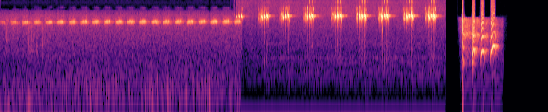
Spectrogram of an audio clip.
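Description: Cricket-like chirping: a fast, even train of high chirps, about seven a second, over a low rumble, then a switch to slower, higher chirps about three a second. A short burst of a different sound cuts in near the end, then the sound stops.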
